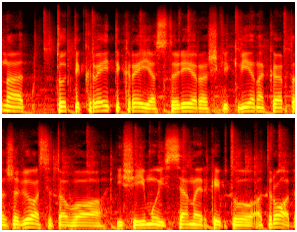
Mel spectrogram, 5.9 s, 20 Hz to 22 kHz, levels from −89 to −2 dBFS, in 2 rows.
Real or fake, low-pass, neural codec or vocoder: fake; 19.8 kHz; autoencoder, 48 kHz, 128 numbers a frame, DAC-VAE, trained on Japanese speech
